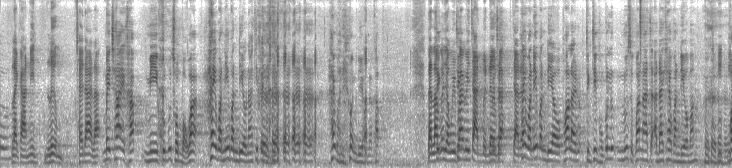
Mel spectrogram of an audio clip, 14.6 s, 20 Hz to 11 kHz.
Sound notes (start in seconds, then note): 5.1 laughs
